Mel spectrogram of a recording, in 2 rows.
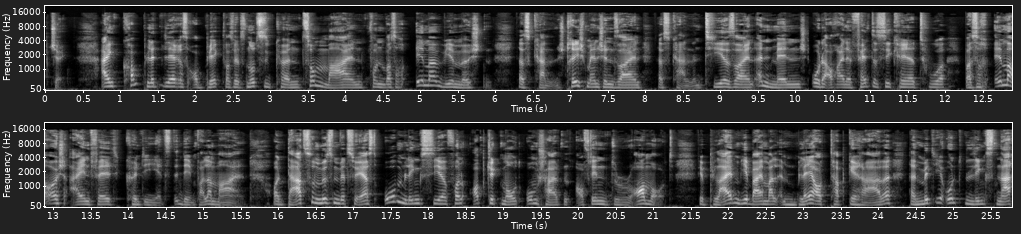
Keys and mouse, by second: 13.1-20.2 middle drag, 19.1-20.2 drag, 23.8-25.7 drag, 23.8-25.7 middle drag, 23.8-25.7 right drag.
